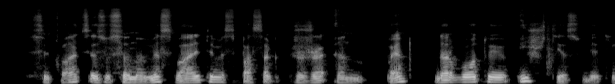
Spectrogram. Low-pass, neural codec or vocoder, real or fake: 14.4 kHz; autoencoder, 48 kHz, 128 numbers a frame, DAC-VAE, trained on Japanese speech; fake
